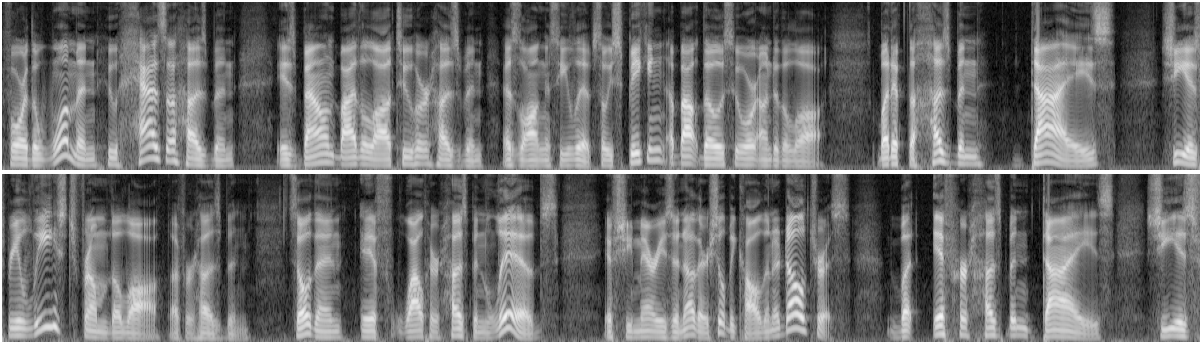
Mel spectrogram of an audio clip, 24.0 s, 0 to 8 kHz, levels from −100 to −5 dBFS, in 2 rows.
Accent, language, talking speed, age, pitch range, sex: American, English, 170 wpm, 40-59, 90-120 Hz, male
